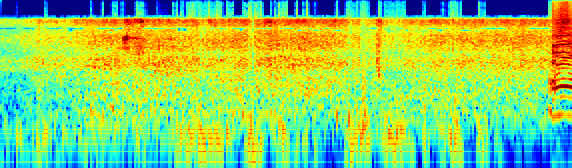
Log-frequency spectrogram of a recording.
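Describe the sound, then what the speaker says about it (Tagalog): Strong sea waves rolling onto the shore on a rough morning after rain, a loud continuous roar and wash of surf with heavy wind buffeting the microphone, no voices. "lakas ng alon ngayon. Hindi kasing kalmado ng dagat ng kahapon ng umaga."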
